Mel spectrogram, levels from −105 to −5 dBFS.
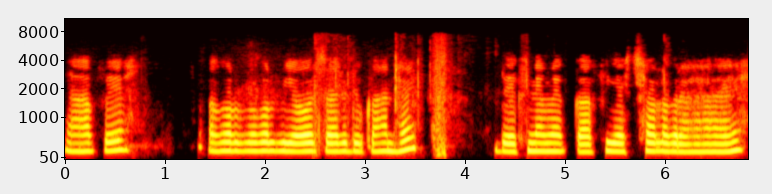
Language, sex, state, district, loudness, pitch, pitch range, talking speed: Hindi, female, Uttar Pradesh, Deoria, -24 LUFS, 195 Hz, 190-205 Hz, 140 wpm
